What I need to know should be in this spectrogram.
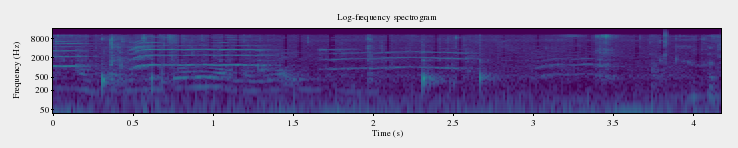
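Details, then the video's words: Newborn puppies whining indoors while their mother Zoe delivers ten pups, six females and four males: long, high, steady whines and a few shorter squeaks, with brief clicks and a voice speaking Tagalog. "Zoe delivering her puppies"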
